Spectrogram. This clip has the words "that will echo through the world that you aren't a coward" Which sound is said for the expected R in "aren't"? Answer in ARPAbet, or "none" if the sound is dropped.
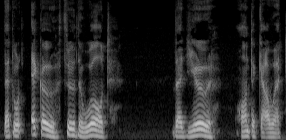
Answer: W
